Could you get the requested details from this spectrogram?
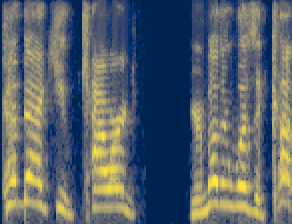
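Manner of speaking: high-pitched, shouted yell in a character voice. Yelling in character at a fleeing bugbear chief: yelling in character. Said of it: "I yell".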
